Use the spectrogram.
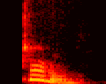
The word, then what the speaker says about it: turtle: doesn't make any noise it's silent so it's just turtle but it can play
